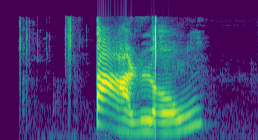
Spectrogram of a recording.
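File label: "dalou", Mandarin Chinese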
